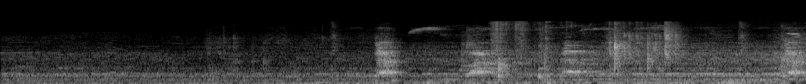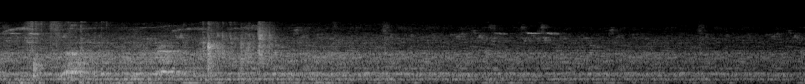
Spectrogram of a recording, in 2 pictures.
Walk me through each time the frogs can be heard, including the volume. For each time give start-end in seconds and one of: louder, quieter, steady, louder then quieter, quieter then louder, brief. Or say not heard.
not heard.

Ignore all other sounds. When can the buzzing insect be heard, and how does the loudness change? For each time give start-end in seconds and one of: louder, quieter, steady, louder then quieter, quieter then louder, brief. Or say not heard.
0.0-16.0 louder then quieter.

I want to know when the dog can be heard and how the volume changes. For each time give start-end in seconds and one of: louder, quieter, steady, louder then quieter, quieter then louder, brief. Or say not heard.
3.1-11.4 steady.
